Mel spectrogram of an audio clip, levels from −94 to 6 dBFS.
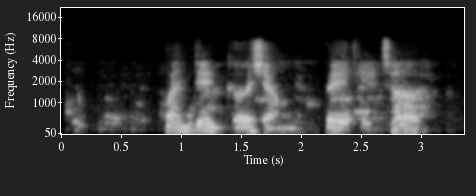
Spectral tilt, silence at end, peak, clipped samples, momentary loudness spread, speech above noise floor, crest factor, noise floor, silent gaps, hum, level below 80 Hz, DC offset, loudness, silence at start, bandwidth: -4 dB/octave; 0.3 s; -2 dBFS; under 0.1%; 9 LU; 25 dB; 18 dB; -42 dBFS; none; none; -60 dBFS; under 0.1%; -18 LUFS; 0.05 s; 8.2 kHz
